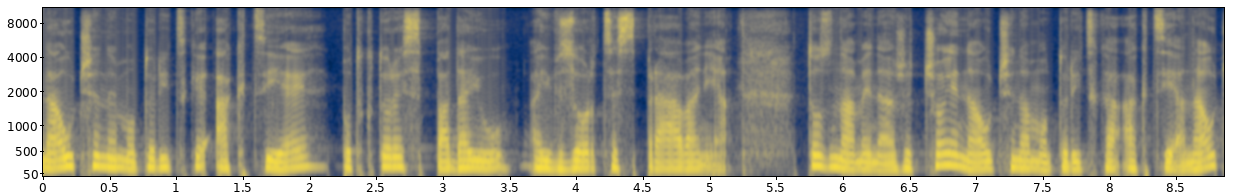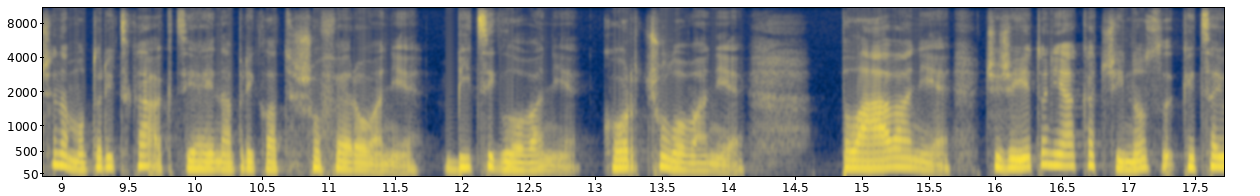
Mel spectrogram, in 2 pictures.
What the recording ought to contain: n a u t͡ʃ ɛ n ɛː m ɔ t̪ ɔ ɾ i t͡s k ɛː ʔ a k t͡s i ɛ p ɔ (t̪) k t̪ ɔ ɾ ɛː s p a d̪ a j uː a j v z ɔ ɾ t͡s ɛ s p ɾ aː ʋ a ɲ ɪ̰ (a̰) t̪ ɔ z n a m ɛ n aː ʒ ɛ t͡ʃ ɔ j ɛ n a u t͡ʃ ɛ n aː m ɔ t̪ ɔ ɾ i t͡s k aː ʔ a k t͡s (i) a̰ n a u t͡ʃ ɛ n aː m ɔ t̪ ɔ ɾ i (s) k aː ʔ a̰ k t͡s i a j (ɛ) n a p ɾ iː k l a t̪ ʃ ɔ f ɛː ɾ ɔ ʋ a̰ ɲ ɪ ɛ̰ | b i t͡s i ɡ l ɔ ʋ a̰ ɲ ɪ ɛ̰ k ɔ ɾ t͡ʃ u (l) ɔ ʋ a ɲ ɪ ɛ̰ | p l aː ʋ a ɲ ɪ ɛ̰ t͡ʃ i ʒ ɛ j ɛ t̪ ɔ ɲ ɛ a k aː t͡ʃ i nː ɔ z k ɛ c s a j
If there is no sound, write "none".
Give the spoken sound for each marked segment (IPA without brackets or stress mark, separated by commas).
t̪, a̰, i, t͡s, ɛ, l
